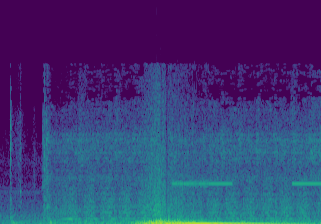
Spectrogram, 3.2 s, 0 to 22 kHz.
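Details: 2009–2013 Toyota Corolla with intermittent no-start, spark present, only random misfire codes: starter turns the engine steadily and evenly but it never fires; low compression in all cylinders from a failed head gasket.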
